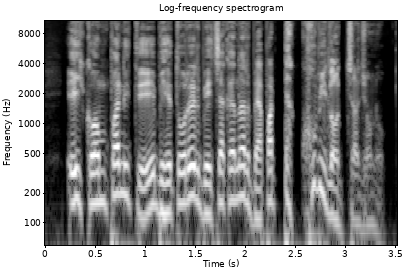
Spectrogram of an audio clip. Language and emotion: Bengali, disgusted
